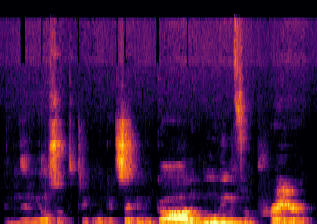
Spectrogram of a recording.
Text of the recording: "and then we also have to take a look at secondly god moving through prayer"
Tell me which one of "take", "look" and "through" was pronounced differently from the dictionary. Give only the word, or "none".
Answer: none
